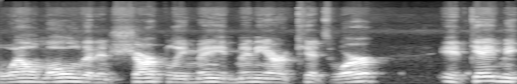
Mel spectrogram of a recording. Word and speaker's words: MiniArt: MiniArt rhymes with multi-part.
